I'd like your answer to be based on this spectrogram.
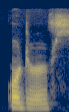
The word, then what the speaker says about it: hors d'oeuvres: Hors d'oeuvres. How do you say that? – Hors d'oeuvres. – Yeah. – Horvesy d'oeuvres. – Horvesy. – I do call them horvesy d'oeuvres. Like this, like the Swedish Muppet. The Swedish chef.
